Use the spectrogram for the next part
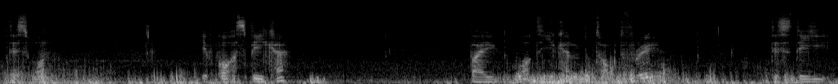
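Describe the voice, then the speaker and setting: A man presenting an installation as a product walkthrough, speaking deliberately in short, halting phrases. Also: mid-range voice, fairly even intonation, very noisy. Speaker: gate installer presenting his work.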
